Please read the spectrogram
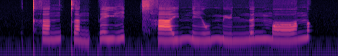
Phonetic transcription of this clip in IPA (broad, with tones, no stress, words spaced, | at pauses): kʰɐ˨˥ŋ t̪ɐ˨˩ŋ pe˧jiː˥t̚ t͡sʰaː˨˥j n̪iː˨˥wmyː˨˧nn̪ɵ˥n mɔː˨˥n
